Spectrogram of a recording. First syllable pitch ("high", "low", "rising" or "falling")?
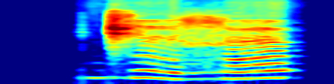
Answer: falling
